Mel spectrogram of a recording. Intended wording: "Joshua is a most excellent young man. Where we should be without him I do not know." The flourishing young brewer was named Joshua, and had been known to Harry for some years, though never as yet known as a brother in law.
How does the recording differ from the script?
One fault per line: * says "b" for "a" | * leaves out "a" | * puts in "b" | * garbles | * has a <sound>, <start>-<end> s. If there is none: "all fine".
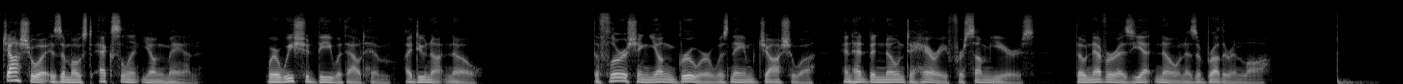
* has a thud, 13.4-13.8 s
